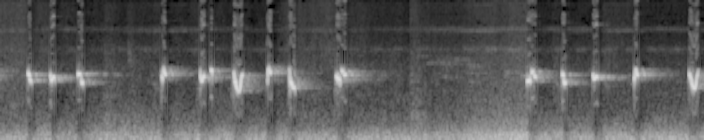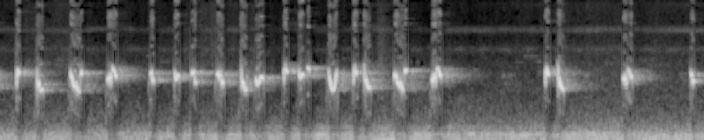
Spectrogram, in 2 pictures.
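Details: A male Yellow-vented bulbul sings an agitated, fighting long run, used as a lure to make other bulbuls sing: bubbly, liquid whistled phrases of quick rising and falling notes over faint clicks and low background hum.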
